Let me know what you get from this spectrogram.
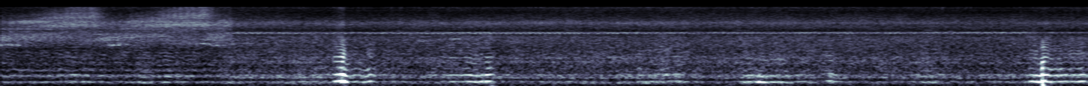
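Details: Asian honey bees (Apis cerana) kept in an old-style hive box with a used asbestos lid, during a honey harvest; a steady low droning hum with a few sharp knocks and a faint high whine.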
